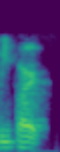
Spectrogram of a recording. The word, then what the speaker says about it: Leaphart: It's just Evan Liepart. My last name is spelled L-E-A-P-H-A-R-T.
